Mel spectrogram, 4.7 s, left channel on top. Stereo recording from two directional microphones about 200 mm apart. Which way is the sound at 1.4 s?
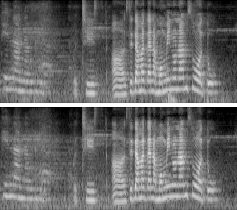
15° left (ahead or behind).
